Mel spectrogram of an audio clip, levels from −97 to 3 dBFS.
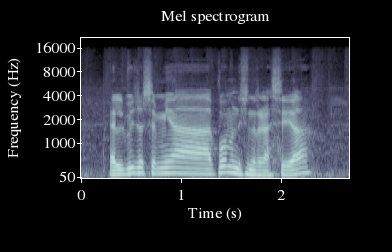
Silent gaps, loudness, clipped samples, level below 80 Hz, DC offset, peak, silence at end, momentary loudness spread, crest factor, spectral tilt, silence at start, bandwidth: none; -17 LUFS; under 0.1%; -48 dBFS; under 0.1%; -2 dBFS; 0 s; 4 LU; 16 dB; -6 dB/octave; 0 s; 16 kHz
